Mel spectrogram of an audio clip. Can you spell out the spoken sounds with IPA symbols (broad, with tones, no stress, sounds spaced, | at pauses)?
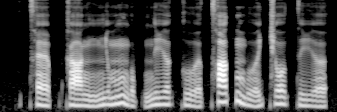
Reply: t̪ʰ ɛ˨˩ p̚ k a˨˩ ŋ ɲ ə˧˥ m ŋ o˨˩ p̚ n i˧ ə̯ k u˨˩˨ ə̯ t̪ʰ a˦˥ t̚ m u˨˩˦ ə̯ c o˧ t̪ i˨˩ ə̯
